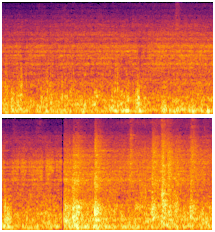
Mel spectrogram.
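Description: Passenger express train running on the line, its wheels rumbling steadily on the rails. About four seconds in, a louder clatter of wheel clicks joins in, a few sharp clacks over rail joints.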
